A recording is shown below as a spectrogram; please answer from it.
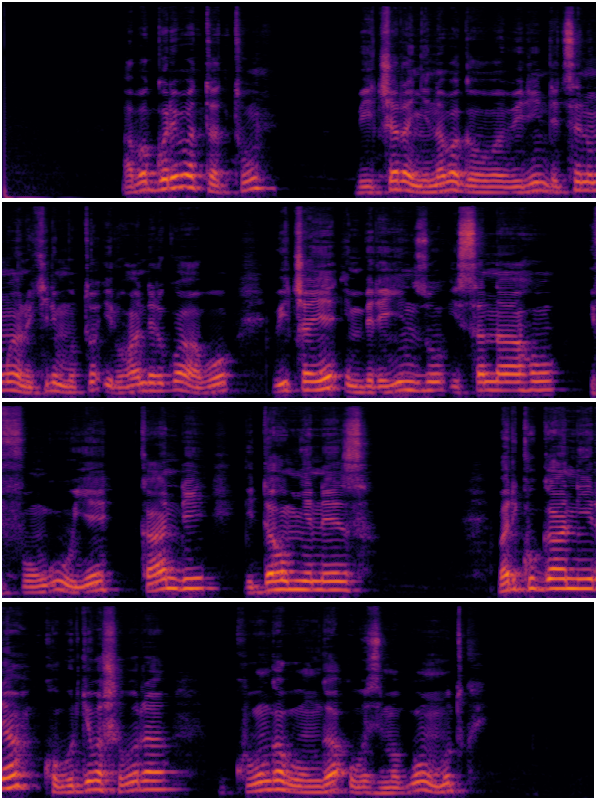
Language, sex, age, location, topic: Kinyarwanda, male, 36-49, Kigali, health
